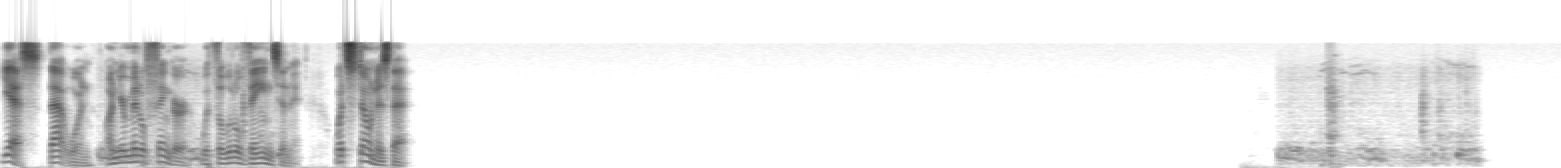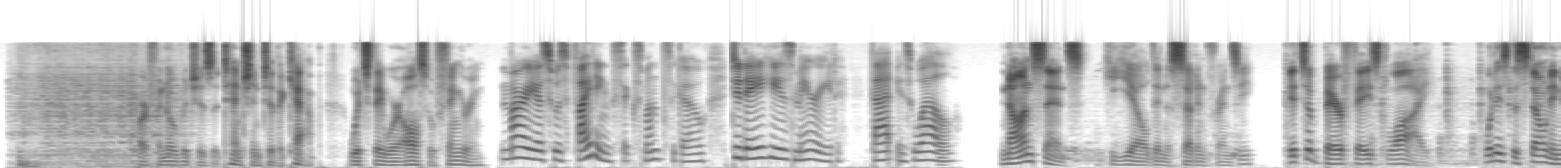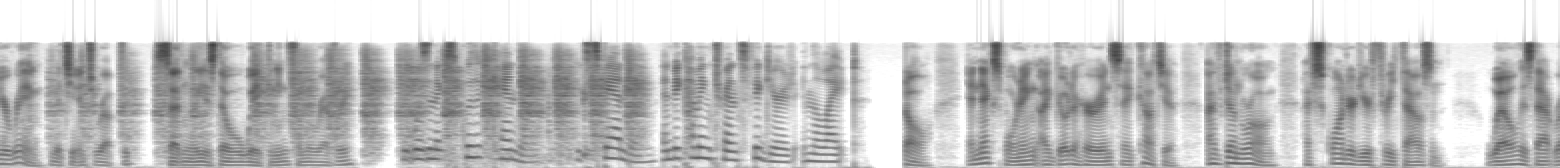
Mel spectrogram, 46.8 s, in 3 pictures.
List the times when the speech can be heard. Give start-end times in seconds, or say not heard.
0.0-4.0, 16.9-46.7.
